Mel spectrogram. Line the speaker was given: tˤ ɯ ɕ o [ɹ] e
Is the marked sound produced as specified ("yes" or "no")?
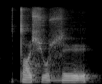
no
